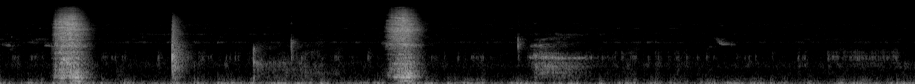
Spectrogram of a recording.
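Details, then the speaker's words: Two messy, forceful, explosive sneezes spraying, with a sharp intake between, then quieter breathing and sniffing; morning sneezing. "It's messy. Two. Everything's getting absolutely caked in spray."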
